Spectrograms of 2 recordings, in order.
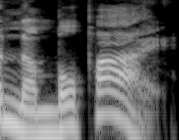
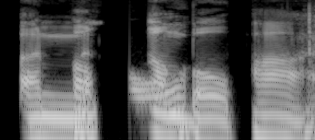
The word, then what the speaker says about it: humble pie: made of numbles NBL you would call it a numble pie thus dropping the n in pronunciation a numble pie n Umble pie pie exactly right and because Umble and humble sound so alike it was actually used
